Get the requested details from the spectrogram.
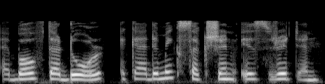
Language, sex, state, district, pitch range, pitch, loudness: English, female, Assam, Kamrup Metropolitan, 235-255 Hz, 250 Hz, -14 LUFS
